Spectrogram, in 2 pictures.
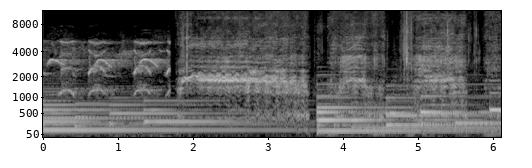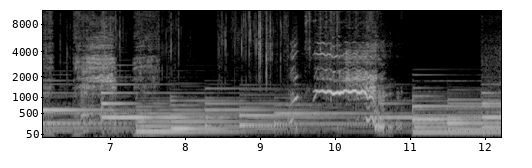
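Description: Sustained background music over animal sounds: a harsh animal call two seconds in, then a horse whinnying with a quavering pitch near the end.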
